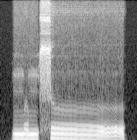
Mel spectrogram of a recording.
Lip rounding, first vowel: rounded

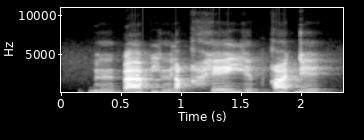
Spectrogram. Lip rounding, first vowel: rounded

